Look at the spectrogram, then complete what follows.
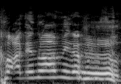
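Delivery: loud, high ring proclamation; wrestler catchphrase shout. Retold or imitated. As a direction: roar it to the crowd. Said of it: "とかって". (決め台詞を叫ぶ)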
